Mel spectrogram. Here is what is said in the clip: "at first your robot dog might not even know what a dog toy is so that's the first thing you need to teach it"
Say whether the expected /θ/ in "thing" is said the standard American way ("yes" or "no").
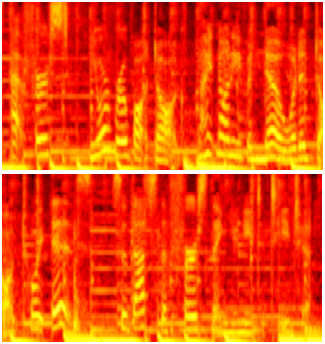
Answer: yes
